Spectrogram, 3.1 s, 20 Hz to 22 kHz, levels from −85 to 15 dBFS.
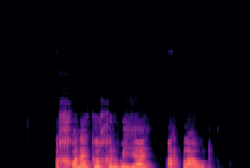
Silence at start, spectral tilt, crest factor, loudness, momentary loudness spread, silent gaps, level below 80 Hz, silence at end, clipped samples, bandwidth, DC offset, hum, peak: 0.7 s; -6.5 dB/octave; 18 dB; -18 LUFS; 9 LU; none; -54 dBFS; 0.55 s; under 0.1%; 7.8 kHz; under 0.1%; none; -2 dBFS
